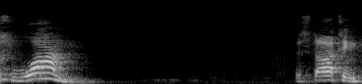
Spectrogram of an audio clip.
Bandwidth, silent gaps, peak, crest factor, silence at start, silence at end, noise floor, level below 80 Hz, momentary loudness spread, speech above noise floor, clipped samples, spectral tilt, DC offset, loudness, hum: 10.5 kHz; none; -6 dBFS; 18 dB; 0 s; 0 s; -66 dBFS; -62 dBFS; 19 LU; 46 dB; under 0.1%; -6 dB/octave; under 0.1%; -21 LUFS; none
